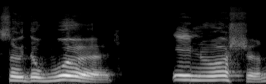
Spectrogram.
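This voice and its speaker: With an English accent, this man's dark, mellow tone carries lively intonation. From England. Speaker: YouTuber. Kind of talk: live stream chat. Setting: live stream.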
